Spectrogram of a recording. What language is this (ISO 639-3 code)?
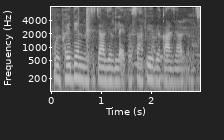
mai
